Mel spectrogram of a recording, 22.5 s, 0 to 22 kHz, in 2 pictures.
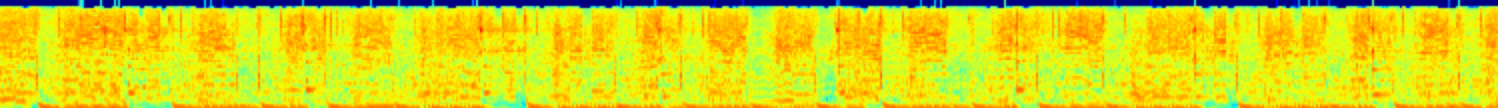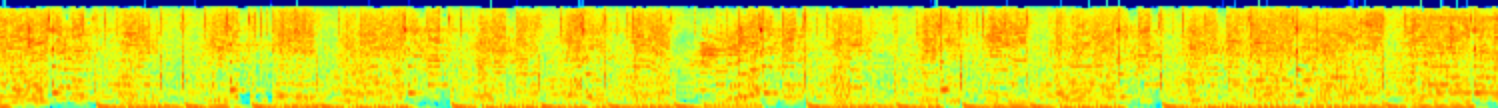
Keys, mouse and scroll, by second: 0.0 v, 0.5-1.5 drag, 6.5-8.1 alt+shift+drag, 8.5 right click, 9.5 click, 11.9 g, 13.7-15.3 drag, 18.5-19.1 click, 19.9-20.5 click, 21.4-21.9 click.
